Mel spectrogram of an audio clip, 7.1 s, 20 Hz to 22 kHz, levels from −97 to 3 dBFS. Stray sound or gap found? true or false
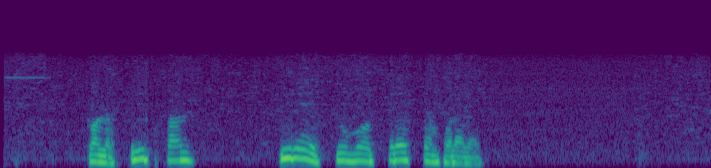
false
